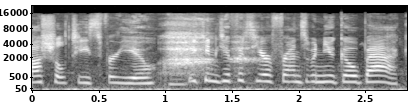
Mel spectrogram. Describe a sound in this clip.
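A young woman answers cheerfully.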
